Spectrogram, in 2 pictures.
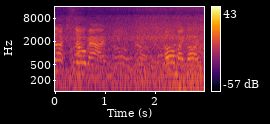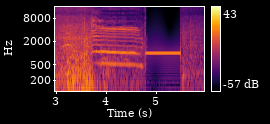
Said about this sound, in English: There's something that I noticed on that viewing I hadn't noticed before is that the actual falling of the ceiling knocks over the sign that says caution wet floor.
